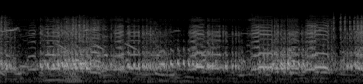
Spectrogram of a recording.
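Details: Sandhill cranes, thousands strong, migrating through Paynes Prairie State Preserve in North Florida, give a loud, dense chorus of trumpeting, rattled calls with rising and falling notes tumbling over each other throughout.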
